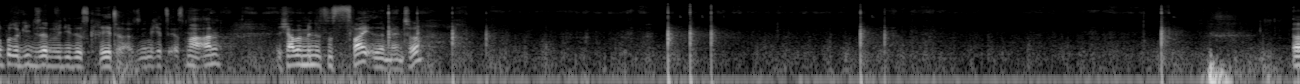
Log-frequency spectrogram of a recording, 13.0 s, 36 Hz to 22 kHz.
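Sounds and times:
chalk scratching on blackboard: 0:00.5 - 0:12.0
chalk tapping on board: 0:01.8 - 0:12.0.

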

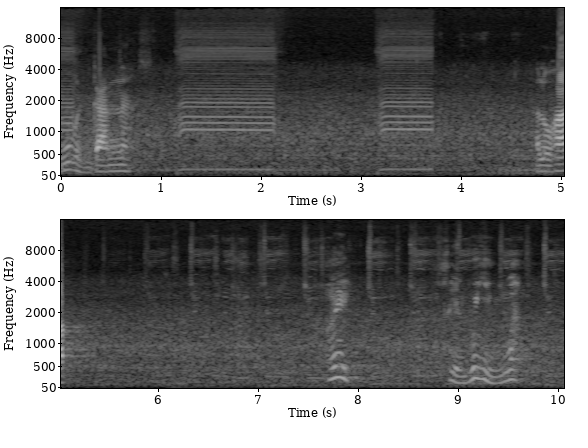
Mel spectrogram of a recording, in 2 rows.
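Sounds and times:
phone buzzing: 0:01.1 - 0:02.2, 0:03.1 - 0:03.8.

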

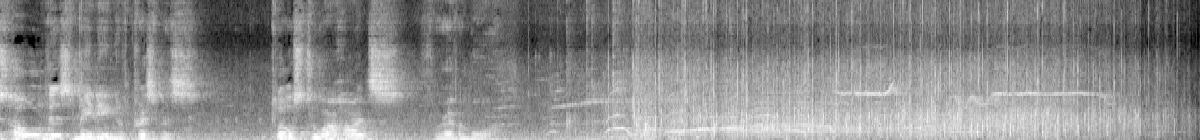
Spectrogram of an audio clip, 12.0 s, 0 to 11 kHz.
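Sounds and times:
large audience applauding: 0:05.5 - 0:12.0.

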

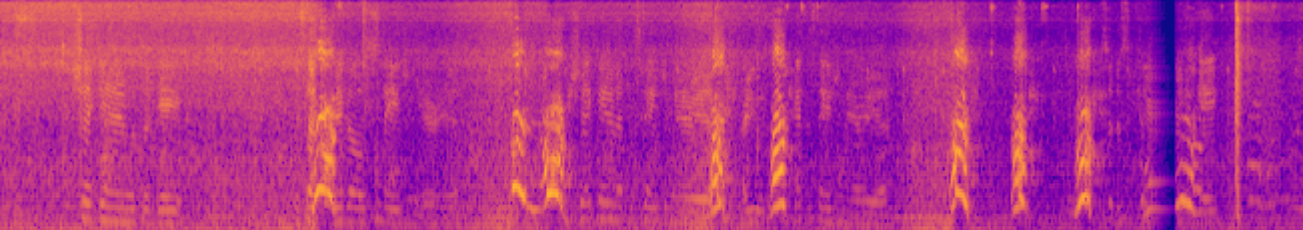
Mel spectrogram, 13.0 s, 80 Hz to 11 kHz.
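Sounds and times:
dog barking in high yaps: 0:03.1 - 0:03.4, 0:05.0 - 0:05.7, 0:09.5 - 0:11.0.

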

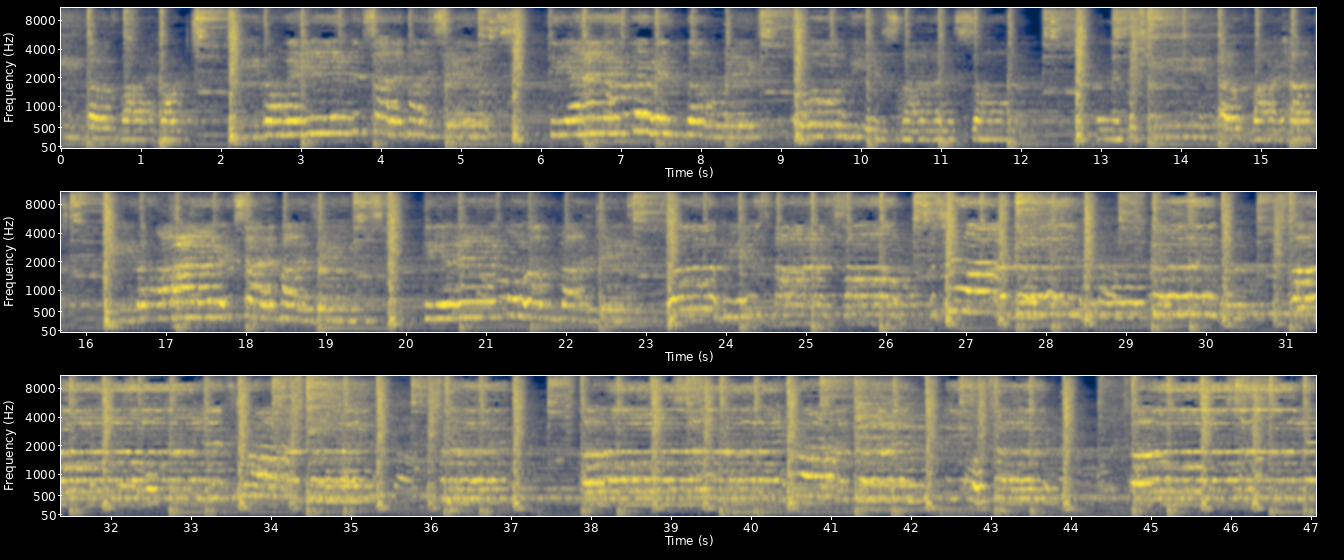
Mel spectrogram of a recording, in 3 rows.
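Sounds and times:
keyboard: 0:00.0 - 0:47.0
women singing in harmony: 0:00.0 - 0:47.0.

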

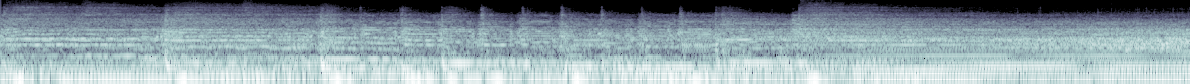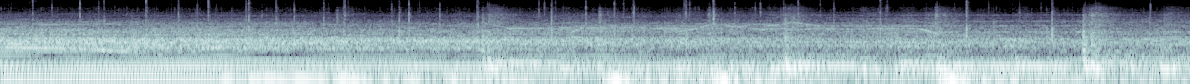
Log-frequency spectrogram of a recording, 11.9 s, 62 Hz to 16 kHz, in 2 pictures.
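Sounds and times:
rock band sustained chord: 0:00.0 - 0:08.9
crowd cheering and whistling: 0:04.0 - 0:11.9.

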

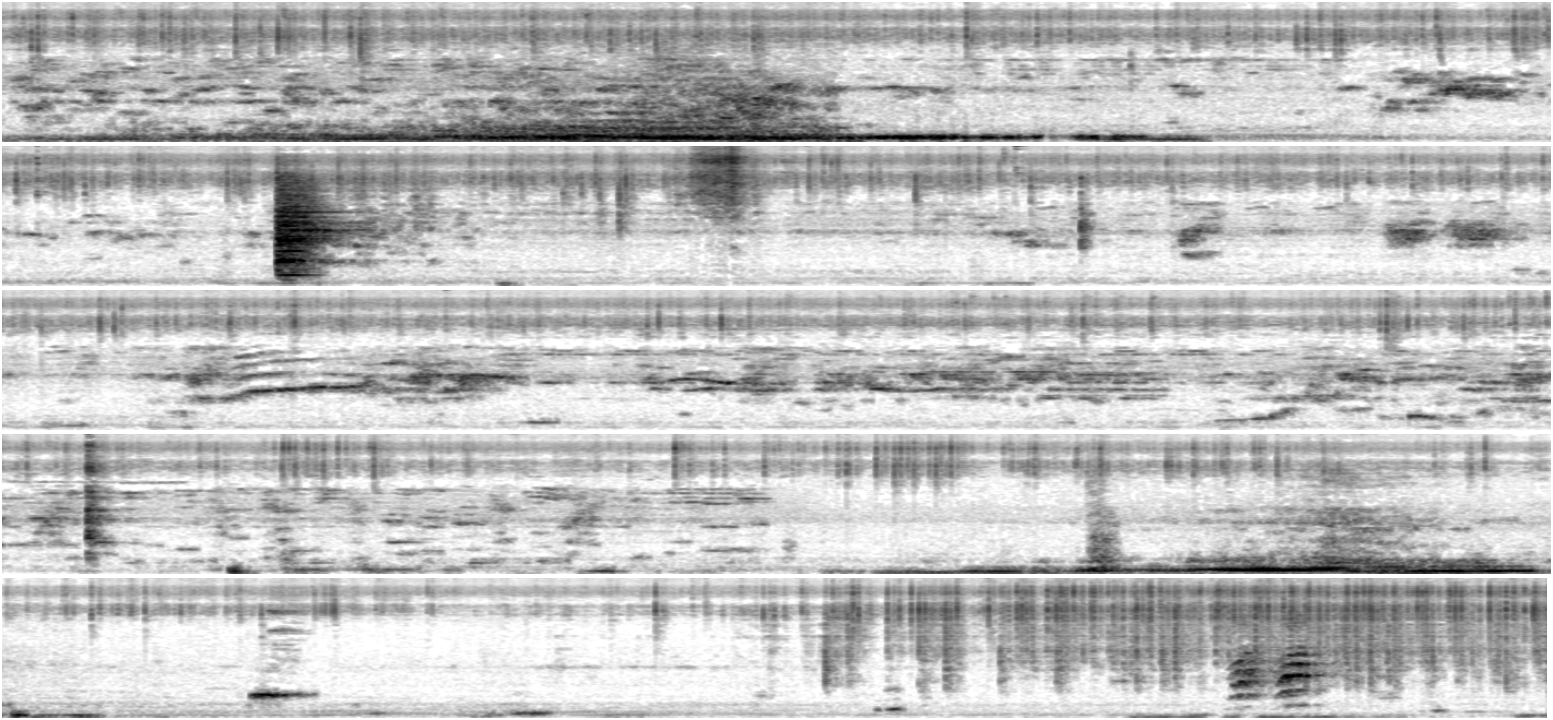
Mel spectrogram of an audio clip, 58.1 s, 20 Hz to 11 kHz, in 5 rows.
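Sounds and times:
oil sizzling on a hot pan: 0:00.0 - 0:58.0.

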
